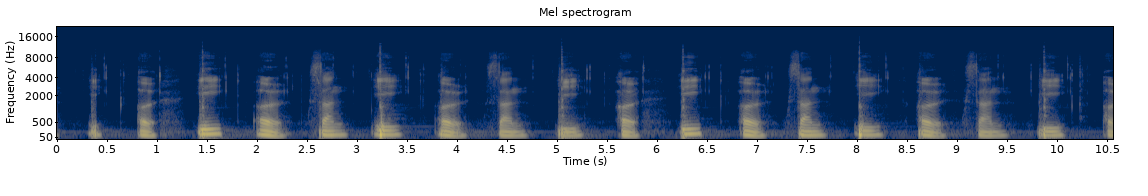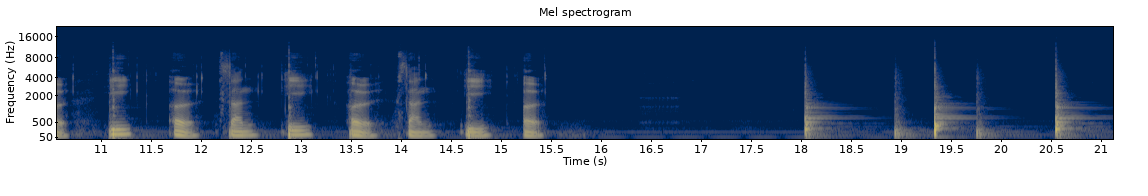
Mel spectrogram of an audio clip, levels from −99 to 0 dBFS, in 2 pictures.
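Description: The audio jumps forward with brief chirps, noise bursts or dropouts at 0.38–0.40 s, 12.16–12.23 s and 13.96–14.02 s. The likely cause is a broken MP3 bit reservoir: frames were lost, so the following frames decoded with the wrong borrowed data, in spans that fit 26.1 ms frames.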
